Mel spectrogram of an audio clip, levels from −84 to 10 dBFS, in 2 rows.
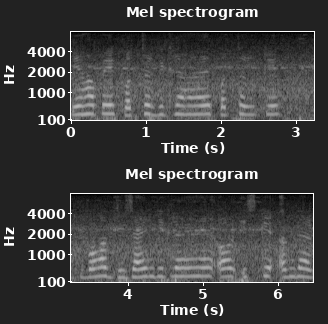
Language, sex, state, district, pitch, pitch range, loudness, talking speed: Hindi, female, Uttar Pradesh, Budaun, 275 Hz, 265-285 Hz, -25 LUFS, 175 wpm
